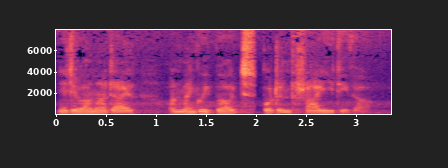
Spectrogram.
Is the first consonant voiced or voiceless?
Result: voiced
